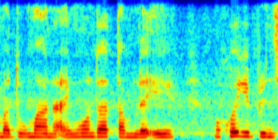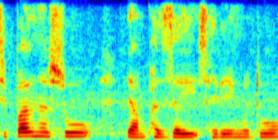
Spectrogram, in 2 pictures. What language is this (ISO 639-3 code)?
mni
